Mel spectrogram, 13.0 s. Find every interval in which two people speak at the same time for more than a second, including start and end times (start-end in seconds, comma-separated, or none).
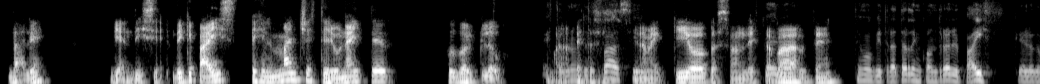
6.8-8.2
